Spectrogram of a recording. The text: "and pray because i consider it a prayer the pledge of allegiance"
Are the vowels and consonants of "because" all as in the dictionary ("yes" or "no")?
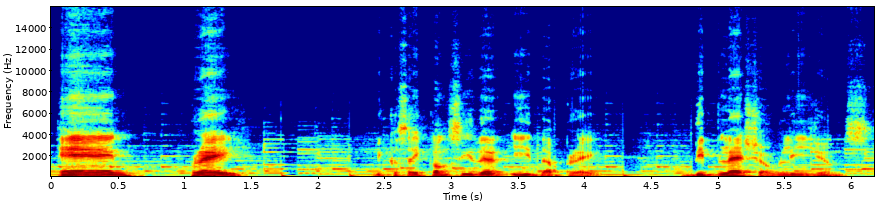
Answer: no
